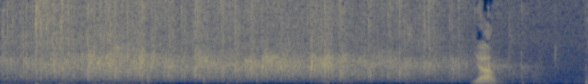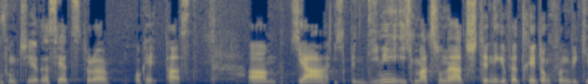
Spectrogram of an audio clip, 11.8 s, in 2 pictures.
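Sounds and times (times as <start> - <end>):
audience applause: 0.0 - 5.3
speech: 4.7 - 5.1, 5.8 - 11.7.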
